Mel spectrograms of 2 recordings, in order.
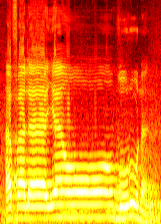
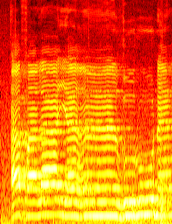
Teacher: dan huruf dha itu kan huruf itbaq, huruf isti'la. Maka harus ada dengung yang tebal di situ.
